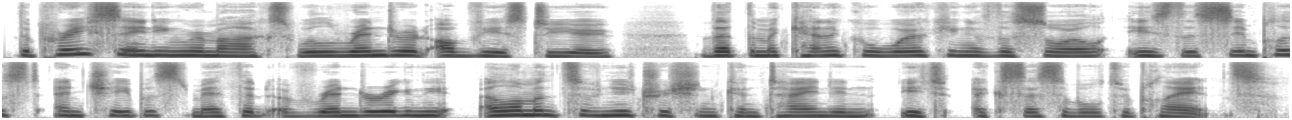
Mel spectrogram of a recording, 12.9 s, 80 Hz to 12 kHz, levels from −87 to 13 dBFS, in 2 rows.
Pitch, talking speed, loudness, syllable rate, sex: 190 Hz, 160 wpm, -19 LUFS, 4.9 syllables/s, female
